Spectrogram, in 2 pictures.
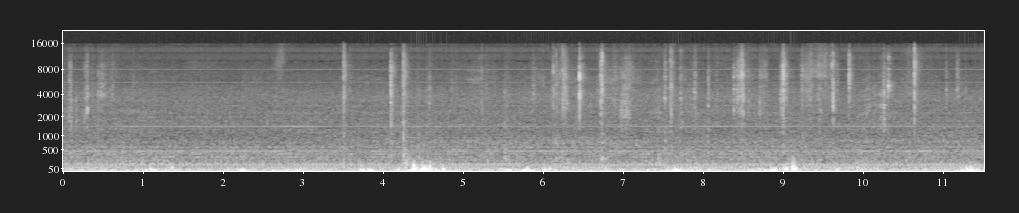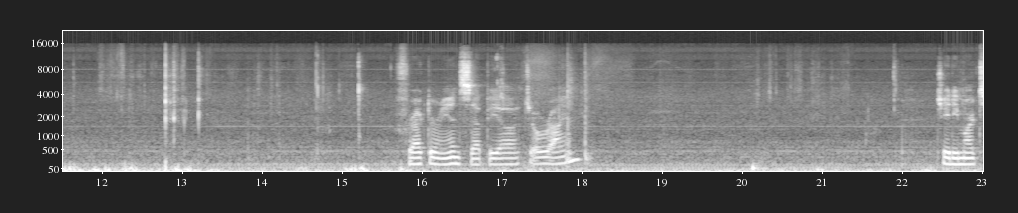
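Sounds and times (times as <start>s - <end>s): foil card packs crinkling: 5.8s - 11.2s.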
